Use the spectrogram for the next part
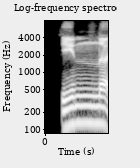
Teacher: Setiap nun dan mim yang ada sidahnya, ada pendobel gini, ini gunnah. Gunnah itu dibaca dobel, dengung ke hidung dan ditahan. Inna seperti hurufnya dua, satu mati, satu hidup.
